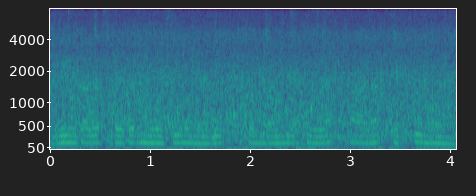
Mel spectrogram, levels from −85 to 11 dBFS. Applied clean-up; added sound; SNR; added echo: none; Stream; -2 dB; none.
